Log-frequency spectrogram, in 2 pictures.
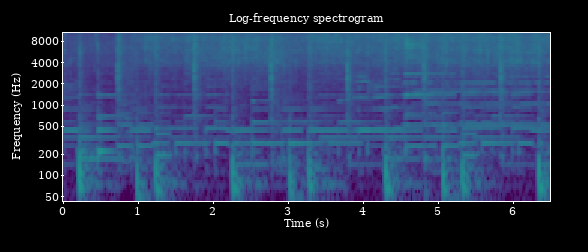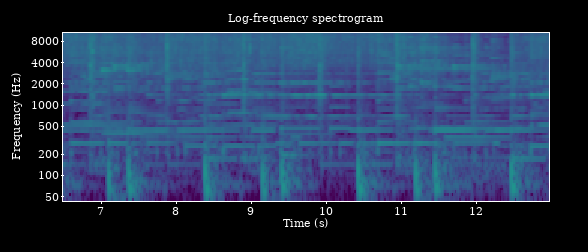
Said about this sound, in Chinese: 将所有食材炒香炒熟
